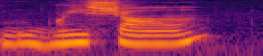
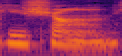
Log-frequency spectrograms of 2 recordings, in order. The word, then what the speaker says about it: Guichon: And then I think his name is pronounced Guichon. Amaury Guichon.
